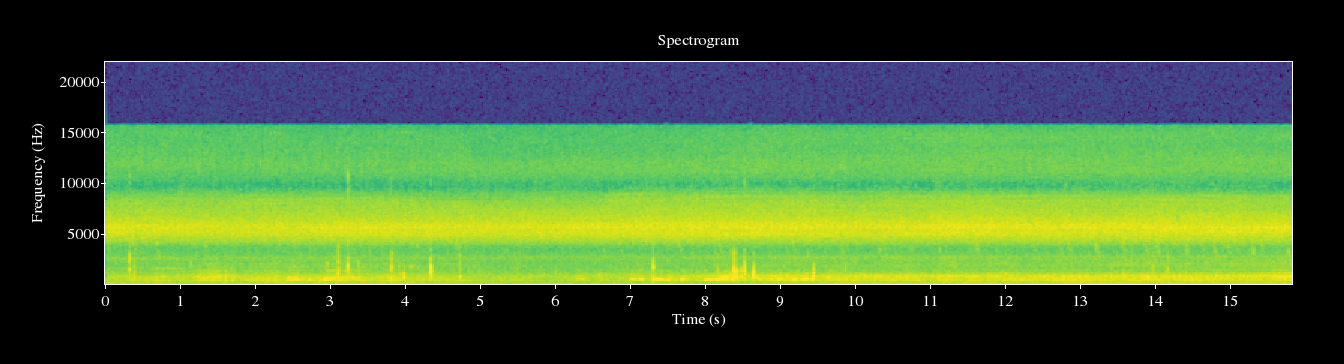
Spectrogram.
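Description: Steady high-pitched insect chorus, crickets, with a few faint short chirps and clicks around the middle.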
